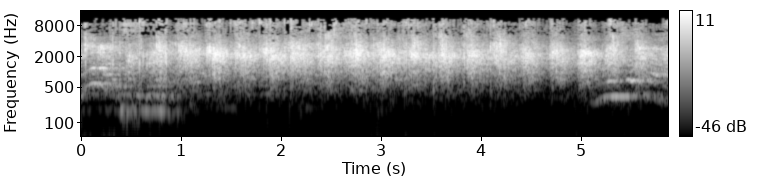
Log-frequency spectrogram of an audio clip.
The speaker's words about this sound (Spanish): Para ella un fuerte aplauso y bendito.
